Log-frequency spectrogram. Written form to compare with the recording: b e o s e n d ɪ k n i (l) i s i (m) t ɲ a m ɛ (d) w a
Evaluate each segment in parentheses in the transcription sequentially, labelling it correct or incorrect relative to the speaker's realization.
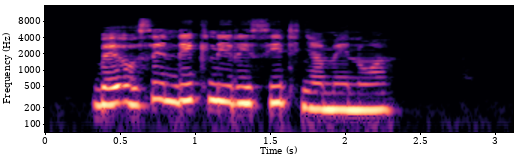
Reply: incorrect, incorrect, incorrect

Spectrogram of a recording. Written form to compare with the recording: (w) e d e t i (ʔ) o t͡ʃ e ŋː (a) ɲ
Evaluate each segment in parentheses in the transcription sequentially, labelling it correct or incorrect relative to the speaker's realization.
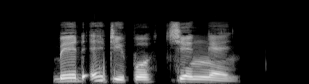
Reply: incorrect, incorrect, incorrect

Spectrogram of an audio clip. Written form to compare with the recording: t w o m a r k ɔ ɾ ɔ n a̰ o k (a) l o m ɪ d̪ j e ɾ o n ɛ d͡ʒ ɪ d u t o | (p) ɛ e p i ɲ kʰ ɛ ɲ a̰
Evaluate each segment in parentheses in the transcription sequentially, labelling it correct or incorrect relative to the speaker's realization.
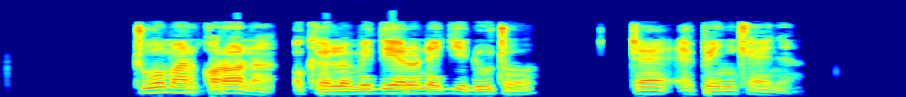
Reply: incorrect, incorrect

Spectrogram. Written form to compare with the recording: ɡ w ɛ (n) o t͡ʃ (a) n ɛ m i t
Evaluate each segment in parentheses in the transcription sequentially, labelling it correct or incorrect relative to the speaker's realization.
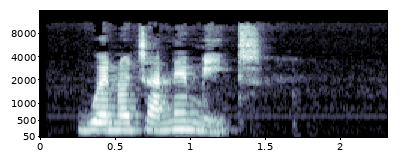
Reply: correct, correct

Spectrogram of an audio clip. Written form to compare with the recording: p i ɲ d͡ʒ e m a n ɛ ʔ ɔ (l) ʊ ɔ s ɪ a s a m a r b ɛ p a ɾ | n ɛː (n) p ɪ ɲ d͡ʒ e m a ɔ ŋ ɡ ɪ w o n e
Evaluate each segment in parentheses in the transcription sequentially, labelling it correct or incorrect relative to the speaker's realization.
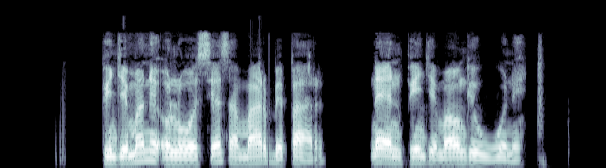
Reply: correct, correct

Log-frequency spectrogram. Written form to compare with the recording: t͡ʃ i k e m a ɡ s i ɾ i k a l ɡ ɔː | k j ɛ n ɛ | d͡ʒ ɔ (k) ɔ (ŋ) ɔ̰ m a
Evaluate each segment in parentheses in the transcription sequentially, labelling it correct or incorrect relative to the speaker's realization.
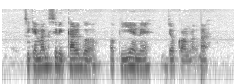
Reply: correct, correct

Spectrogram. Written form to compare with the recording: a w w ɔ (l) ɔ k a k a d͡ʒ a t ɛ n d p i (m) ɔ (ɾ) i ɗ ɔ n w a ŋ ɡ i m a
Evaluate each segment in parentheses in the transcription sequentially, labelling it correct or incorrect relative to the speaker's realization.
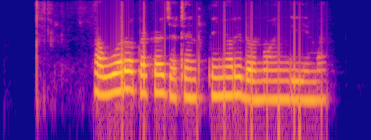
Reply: incorrect, incorrect, correct

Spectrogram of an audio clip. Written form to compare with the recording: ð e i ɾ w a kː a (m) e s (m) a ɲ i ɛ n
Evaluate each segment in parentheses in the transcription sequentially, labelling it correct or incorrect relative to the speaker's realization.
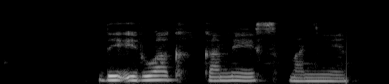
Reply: correct, correct

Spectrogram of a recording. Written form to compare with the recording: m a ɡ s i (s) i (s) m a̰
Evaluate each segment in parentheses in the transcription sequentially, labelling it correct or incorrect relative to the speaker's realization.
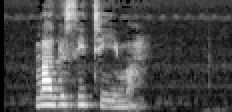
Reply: incorrect, incorrect

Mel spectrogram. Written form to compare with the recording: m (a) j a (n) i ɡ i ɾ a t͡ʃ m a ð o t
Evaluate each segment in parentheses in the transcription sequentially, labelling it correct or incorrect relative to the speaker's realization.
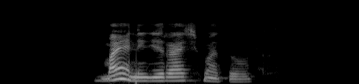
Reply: correct, correct

